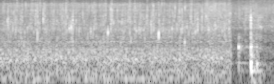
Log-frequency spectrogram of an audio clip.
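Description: Vegan curry frying hard on high heat, a dense, steady sizzle and bubbling that fills the whole stretch. Toward the end a few clinks and scrapes, like a spoon stirring the pan, break through.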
